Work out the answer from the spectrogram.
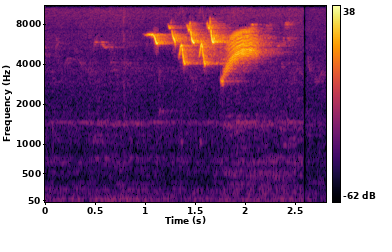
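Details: A single eastern crowned warbler phrase from forest near Palbongsan, Seosan, Korea: thin high notes repeated rapidly before a strong buzzy slur sweeping downward, over soft low rumble.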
